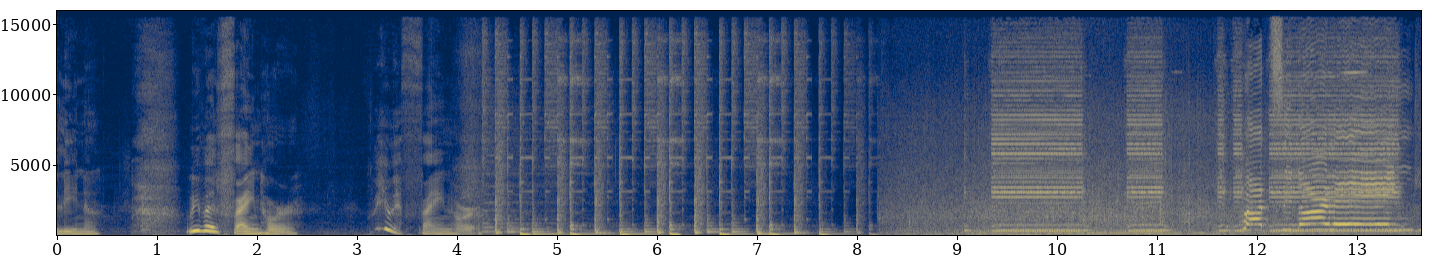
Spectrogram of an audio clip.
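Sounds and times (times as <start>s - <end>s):
speech: 0.0s - 0.5s, 1.3s - 2.5s, 3.2s - 4.5s
loud rhythmic music: 4.3s - 8.2s
car engine rumbling as a car on a test drive pulls up: 8.2s - 13.6s.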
